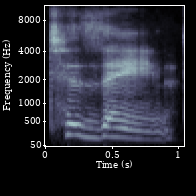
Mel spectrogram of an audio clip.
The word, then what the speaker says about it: tisane: But herbal teas are tisane, that's how you say it.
